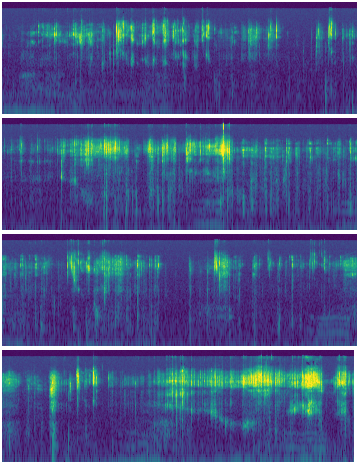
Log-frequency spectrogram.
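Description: Close-miked chewing of food with crisp crunching, beginning with a bite into a piece of sausage. The sound comes in spells of a few seconds with quieter pauses between them, and is loudest near the end.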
